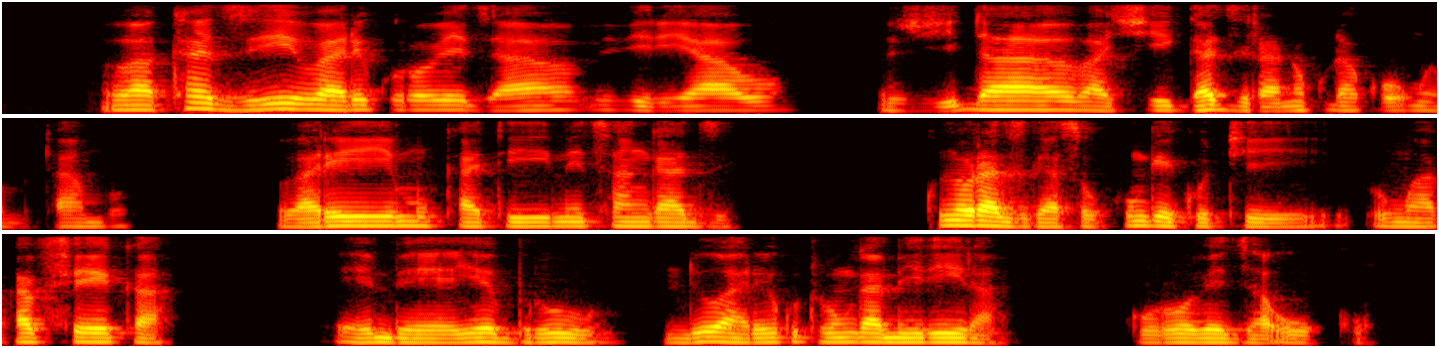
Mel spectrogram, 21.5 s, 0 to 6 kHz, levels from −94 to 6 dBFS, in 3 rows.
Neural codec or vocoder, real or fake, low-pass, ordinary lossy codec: none; real; 5.4 kHz; AAC, 48 kbps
